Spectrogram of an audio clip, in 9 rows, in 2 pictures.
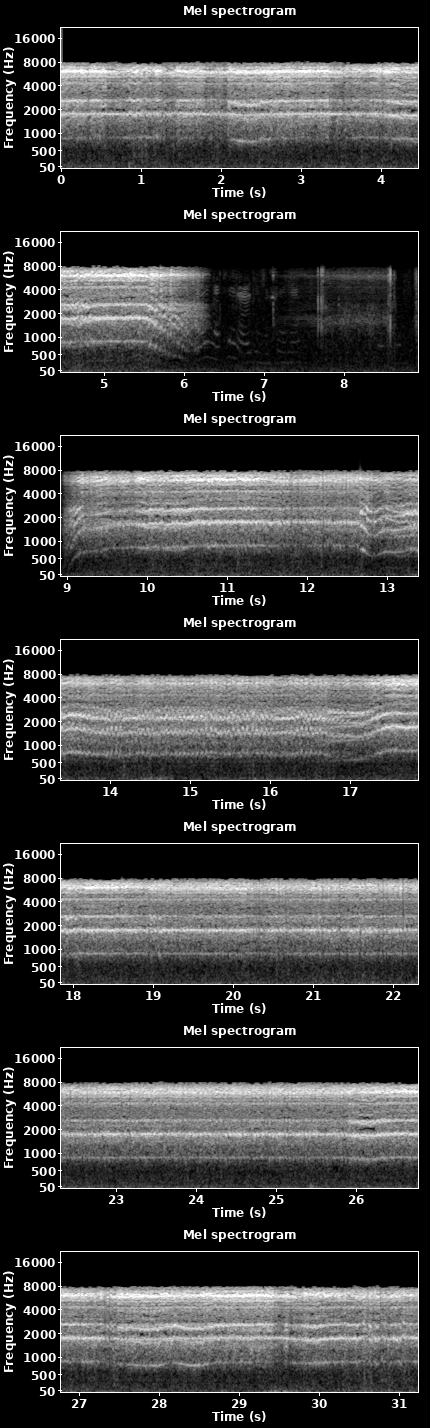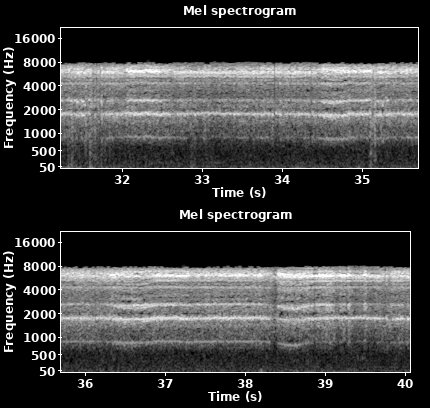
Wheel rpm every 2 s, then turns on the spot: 230, 230, 190, 10, 80, 220, 190, 160, 180, 230, 230, 230, 230, 230, 220, 230, 230, 230, 230, 230.
none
